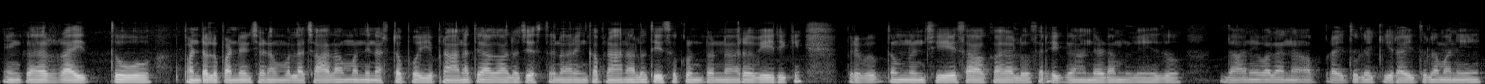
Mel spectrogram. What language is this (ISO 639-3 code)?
tel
